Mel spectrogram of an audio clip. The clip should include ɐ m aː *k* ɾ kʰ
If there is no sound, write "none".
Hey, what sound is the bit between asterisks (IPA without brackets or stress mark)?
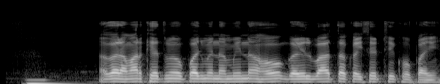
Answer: none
